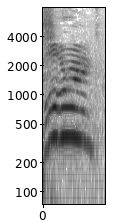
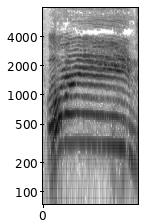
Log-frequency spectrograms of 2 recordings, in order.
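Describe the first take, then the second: First: Sharp high yell, louder; battle cry shout. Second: Long drawn-out high yell; battle cry shout. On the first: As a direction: shout it back even higher. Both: Pretend.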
